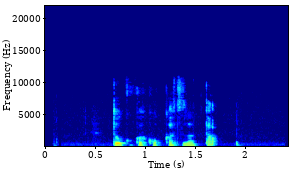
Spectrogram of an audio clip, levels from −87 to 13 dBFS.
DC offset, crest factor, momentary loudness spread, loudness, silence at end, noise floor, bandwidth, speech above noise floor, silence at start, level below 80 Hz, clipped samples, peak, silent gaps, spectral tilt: under 0.1%; 22 dB; 10 LU; -36 LUFS; 0.5 s; -69 dBFS; 11 kHz; 34 dB; 0.7 s; -88 dBFS; under 0.1%; -16 dBFS; none; -5.5 dB/octave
